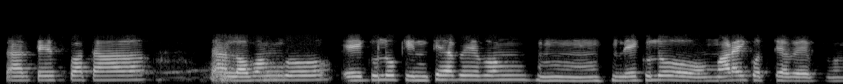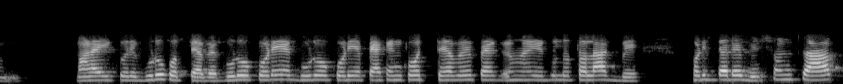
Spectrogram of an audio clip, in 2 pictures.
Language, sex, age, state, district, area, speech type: Bengali, female, 60+, West Bengal, Darjeeling, urban, conversation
